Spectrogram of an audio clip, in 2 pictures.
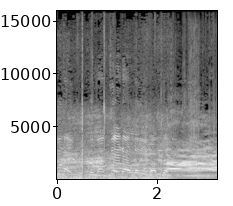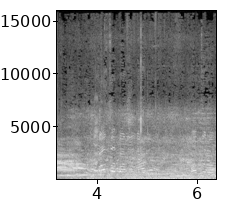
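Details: Sahiwal bull calf, four months old, for sale at Raniganj market, Dinajpur, 29 August 2024; one strong, rich bellow swells and fades in the middle, with fainter lowing and crowd voices around it.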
